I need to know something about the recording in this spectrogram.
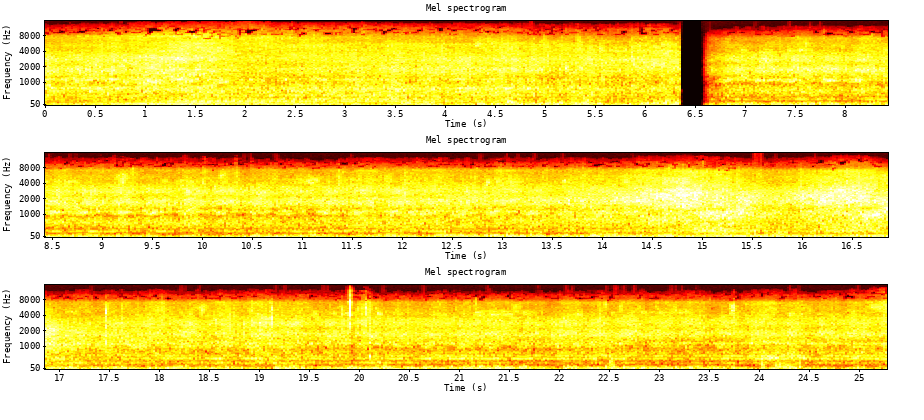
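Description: Bicycle tyres hum and rattle on the road.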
